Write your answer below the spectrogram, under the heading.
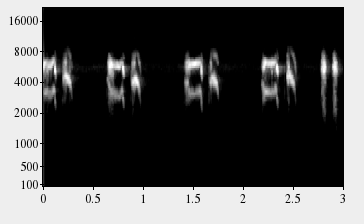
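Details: Wild long-tailed shrike repeating a paired, harsh two-part phrase roughly every 0.8 seconds, each note rich and chattering, four phrases in three seconds.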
